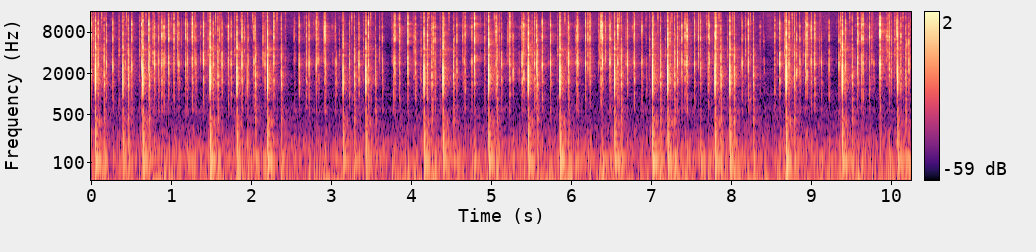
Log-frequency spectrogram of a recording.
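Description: Both hands rapidly type with their fingertips on a full-size, solid-bodied mechanical keyboard with Everglide Crystal Purple switches, plastic keycaps and a brass plate, resting on a fabric desk mat. A steady stream of short, bright clacks with a faint low thock under each press dies away almost instantly, with no ringing.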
